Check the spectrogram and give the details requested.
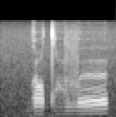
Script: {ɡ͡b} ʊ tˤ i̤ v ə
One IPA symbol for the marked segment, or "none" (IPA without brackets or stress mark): ɡ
